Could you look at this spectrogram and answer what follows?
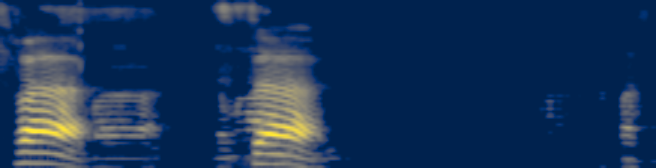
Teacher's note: Kalau hamas dia mengalir dan tiada getaran di pita suara.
